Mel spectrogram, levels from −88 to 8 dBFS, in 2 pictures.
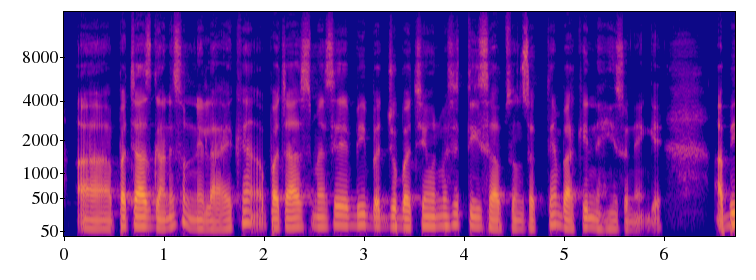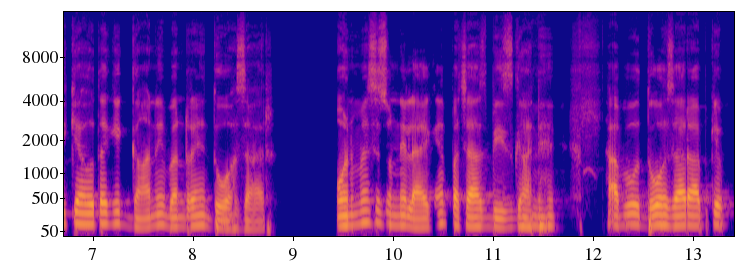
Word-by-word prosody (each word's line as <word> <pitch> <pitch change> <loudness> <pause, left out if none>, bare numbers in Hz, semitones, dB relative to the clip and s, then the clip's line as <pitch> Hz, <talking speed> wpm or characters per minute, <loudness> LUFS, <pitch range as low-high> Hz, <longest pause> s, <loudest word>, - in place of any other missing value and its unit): अ, 95 -1 -2
50 115 -1 +4
गाने 100 +2 -2
सुनने 95 -7 -6
लायक 90 +1 -5
हैं, 155 - -3 0.2
50 105 +1 +1
में 110 0 -5
से 120 +3 -2
भी 125 +2 -6
बच - - -1
जो 115 - -2
बचे 105 +2 -3
हैं, - - -3
उनमें 115 +1 -6
से 135 +2 -8
30 110 -3 -4
आप 95 -1 +1
सुन 95 - -8
सकते 130 - -5
हैं, 135 - -6
बाकी 110 - -2
नहीं 90 -3 -10
सुनेंगे। 80 - -13 0.6
अभी 140 +4 0
क्या 145 - +7
होता 135 +1 +5
है 140 - +4
कि 145 +1 -2 0.2
गाने 105 +6 0
बन 110 - +1
रहे 120 +2 +2
हैं, 125 -2 -3
2000। 90 -2 -1 0.7
उनमें 125 +6 +4
से 155 0 -2
सुनने 125 -4 0
लायक 100 -2 +3
हैं, 145 - -1
50-20 110 -3 +2
गाने। 115 +1 -1 0.6
अब 120 0 +3
वो 135 0 +3
2000 125 0 +6
आपके 125 +2 +3
115 Hz, 200 wpm, -23 LUFS, 100-125 Hz, 0.7 s, क्या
